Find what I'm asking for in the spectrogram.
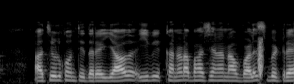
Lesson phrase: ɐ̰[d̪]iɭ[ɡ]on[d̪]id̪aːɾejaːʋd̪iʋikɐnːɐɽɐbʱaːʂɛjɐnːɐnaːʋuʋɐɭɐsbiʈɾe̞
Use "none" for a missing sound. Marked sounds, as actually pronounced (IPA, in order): t̪, k, t̪

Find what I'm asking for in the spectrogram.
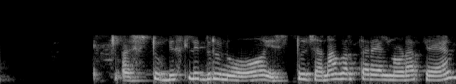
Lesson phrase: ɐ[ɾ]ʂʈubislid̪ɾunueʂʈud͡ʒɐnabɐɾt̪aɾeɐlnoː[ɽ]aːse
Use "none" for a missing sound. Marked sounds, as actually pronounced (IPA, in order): none, ɽ

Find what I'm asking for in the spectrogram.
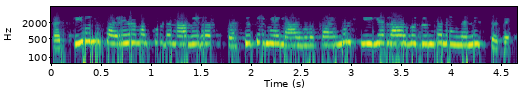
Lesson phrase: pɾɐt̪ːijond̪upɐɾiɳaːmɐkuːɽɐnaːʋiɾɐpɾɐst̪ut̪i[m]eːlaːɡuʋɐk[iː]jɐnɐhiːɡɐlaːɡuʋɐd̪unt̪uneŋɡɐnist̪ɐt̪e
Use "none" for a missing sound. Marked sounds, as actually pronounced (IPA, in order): m, aː

